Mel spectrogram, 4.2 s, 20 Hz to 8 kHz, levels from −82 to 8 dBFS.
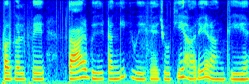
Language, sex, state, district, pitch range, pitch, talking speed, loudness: Hindi, female, Jharkhand, Ranchi, 200-220 Hz, 210 Hz, 200 wpm, -18 LUFS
